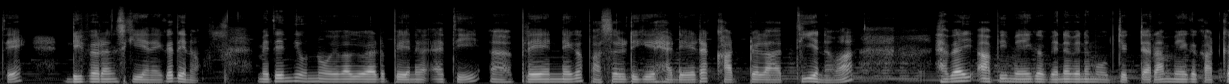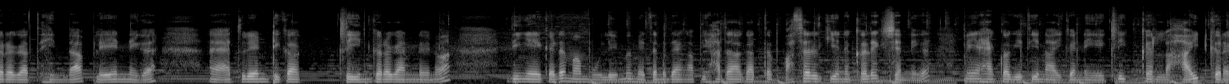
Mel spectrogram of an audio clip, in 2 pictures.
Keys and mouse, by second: 0.8 click, 23.3 click.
